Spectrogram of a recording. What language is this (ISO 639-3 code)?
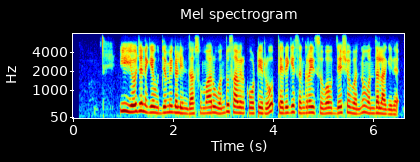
kan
